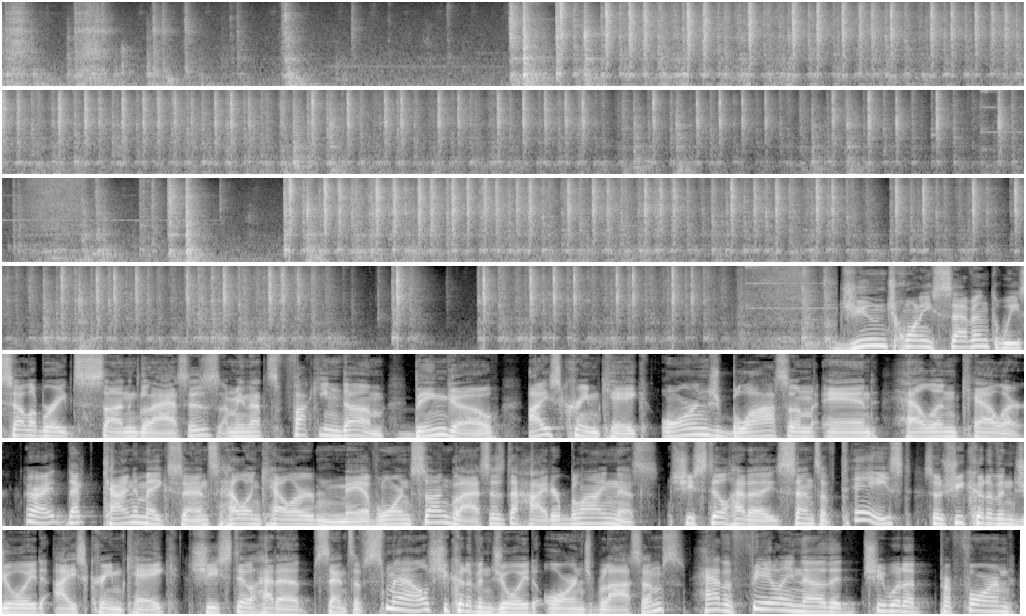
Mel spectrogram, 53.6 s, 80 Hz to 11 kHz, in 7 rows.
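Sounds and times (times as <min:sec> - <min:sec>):
typewriter typing: 0:03.8 - 0:29.3
typewriter carriage-return bell ding: 0:15.0 - 0:17.0, 0:28.5 - 0:29.3
typewriter carriage-return slide: 0:15.4 - 0:17.0
speech: 0:29.4 - 0:53.6.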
